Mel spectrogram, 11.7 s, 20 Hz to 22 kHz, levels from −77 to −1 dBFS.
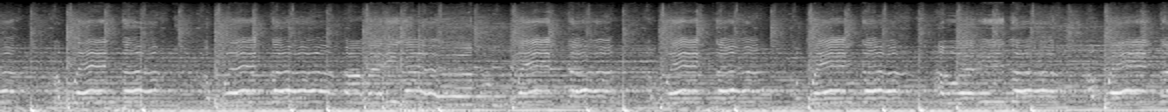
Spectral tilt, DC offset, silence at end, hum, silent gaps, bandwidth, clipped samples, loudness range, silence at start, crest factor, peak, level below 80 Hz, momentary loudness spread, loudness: -4.5 dB/octave; under 0.1%; 0 s; none; none; 19.5 kHz; under 0.1%; 1 LU; 0 s; 10 dB; 0 dBFS; -16 dBFS; 4 LU; -10 LUFS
